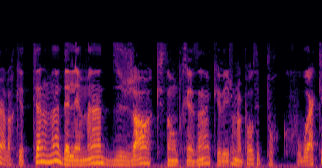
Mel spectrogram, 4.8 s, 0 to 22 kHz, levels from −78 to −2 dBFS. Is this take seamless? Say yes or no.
no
